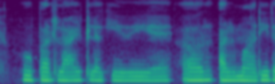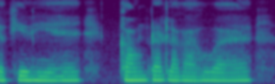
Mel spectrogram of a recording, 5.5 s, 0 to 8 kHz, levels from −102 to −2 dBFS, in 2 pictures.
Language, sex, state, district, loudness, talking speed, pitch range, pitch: Hindi, female, Rajasthan, Churu, -35 LUFS, 150 wpm, 145-155 Hz, 150 Hz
